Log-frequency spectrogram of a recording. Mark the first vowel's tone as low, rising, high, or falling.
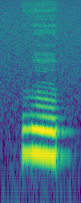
low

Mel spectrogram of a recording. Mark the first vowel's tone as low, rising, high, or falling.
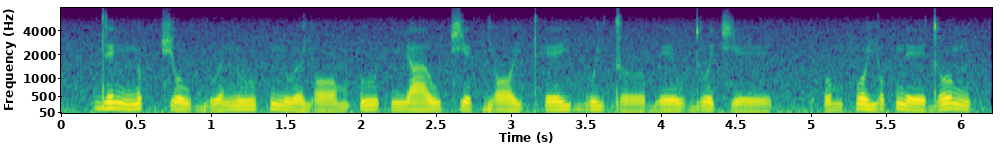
falling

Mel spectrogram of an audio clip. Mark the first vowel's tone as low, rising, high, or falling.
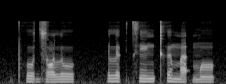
high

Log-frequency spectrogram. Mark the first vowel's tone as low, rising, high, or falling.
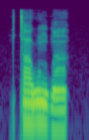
high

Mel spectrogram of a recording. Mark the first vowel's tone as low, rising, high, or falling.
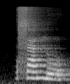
high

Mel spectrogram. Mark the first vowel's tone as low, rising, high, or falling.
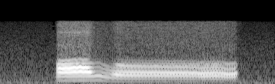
high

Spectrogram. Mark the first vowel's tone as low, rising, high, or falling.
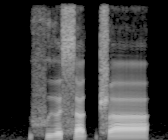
rising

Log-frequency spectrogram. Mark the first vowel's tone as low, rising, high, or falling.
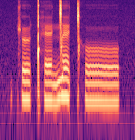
low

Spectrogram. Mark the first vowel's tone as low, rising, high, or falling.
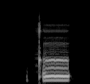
high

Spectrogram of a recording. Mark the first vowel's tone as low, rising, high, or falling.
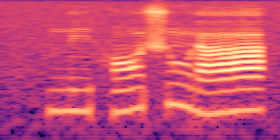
low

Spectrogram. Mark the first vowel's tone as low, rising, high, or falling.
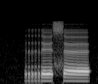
low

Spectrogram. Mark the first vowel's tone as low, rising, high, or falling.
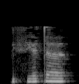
rising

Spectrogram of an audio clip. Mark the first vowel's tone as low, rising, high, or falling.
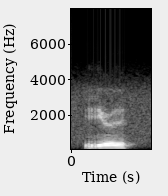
low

